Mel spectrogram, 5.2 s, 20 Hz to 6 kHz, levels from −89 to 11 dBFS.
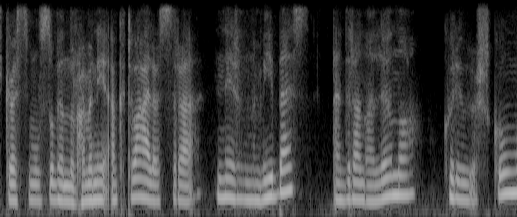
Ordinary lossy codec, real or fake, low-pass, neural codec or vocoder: Opus, 24 kbps; fake; 5.4 kHz; codec, 16 kHz in and 24 kHz out, 0.6 kbps, FocalCodec, streaming, 4096 codes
